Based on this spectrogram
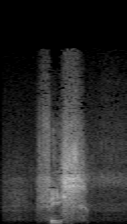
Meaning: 1. dirty (not clean) 2. dirty, also in a sexual sense 3. bad-tasting, disgusting 4. disgusted by, not liking or shunning something
- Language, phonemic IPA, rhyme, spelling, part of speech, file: Dutch, /vis/, -is, vies, adjective, Nl-vies.ogg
